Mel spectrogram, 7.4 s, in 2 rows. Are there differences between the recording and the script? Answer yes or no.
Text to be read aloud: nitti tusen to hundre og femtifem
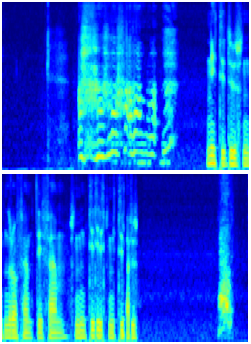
yes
